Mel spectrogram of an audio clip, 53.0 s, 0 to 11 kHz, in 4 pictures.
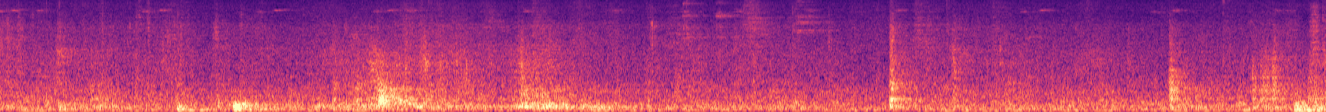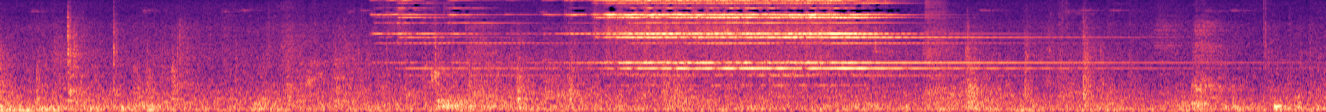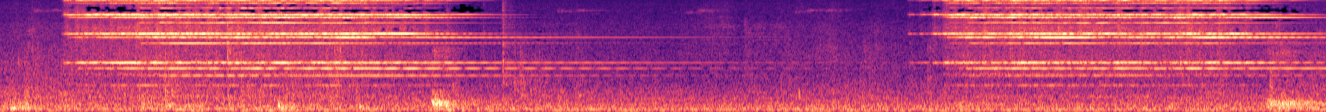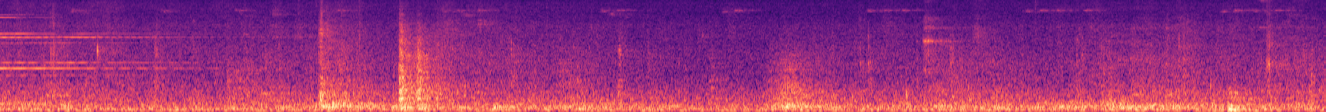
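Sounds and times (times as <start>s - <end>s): small bells ringing: 16.9s - 25.9s, 27.1s - 34.0s, 35.6s - 41.9s.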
